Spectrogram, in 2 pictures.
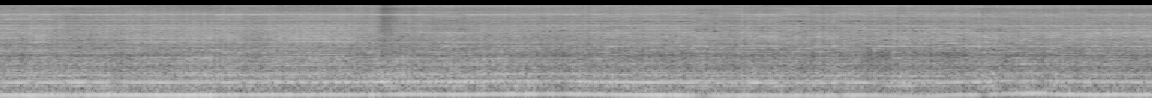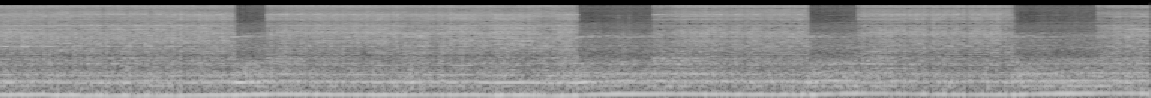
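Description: Rotary carving tool with a cylindrical diamond burr grinding wet fire agate: a steady motor hum under a high, gritty grinding hiss. The grinding drops away briefly a few times near the end.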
